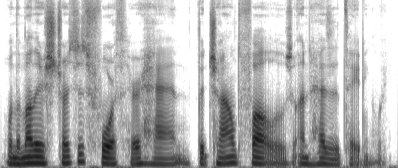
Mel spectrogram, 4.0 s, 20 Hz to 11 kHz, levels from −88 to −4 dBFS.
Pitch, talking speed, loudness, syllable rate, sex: 115 Hz, 165 wpm, -19 LUFS, 5.2 syllables/s, male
